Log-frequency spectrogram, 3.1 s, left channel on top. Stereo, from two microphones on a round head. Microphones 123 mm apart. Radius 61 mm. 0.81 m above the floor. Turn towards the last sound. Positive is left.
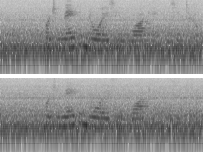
turn(degrees=70)  # may be behind; listen again after turning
